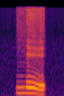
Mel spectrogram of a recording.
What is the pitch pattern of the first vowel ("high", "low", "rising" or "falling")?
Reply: falling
